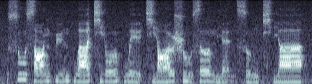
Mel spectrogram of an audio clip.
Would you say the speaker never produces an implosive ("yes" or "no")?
yes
